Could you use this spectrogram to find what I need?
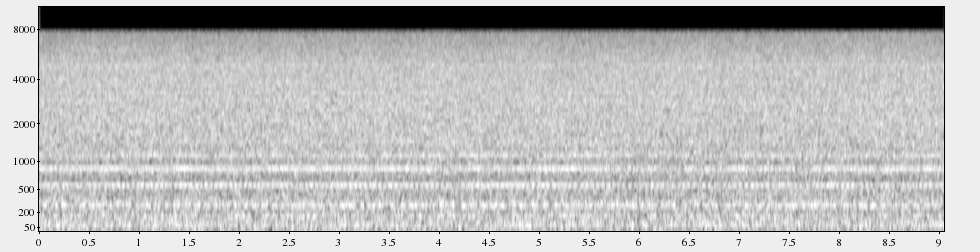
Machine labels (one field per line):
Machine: fan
